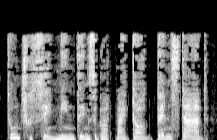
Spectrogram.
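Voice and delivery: put-on high, indignant girl's retort; indignant scolding. A narrator's reading. Naomi to Ben after he insults her dog, indignant. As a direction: scold him in defence of your dog.

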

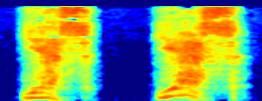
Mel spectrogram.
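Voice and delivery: loud, high, climbing cries; desperate shouted agreement. A narrator's reading. Locked-in man agrees to anything, shouting desperately.

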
